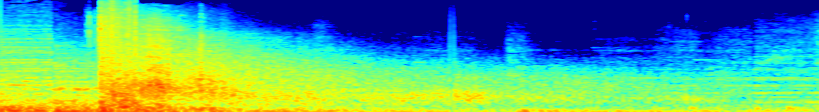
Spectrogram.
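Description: A single gunshot about half a second in, its echo dying away over a second or so, over low film score.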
